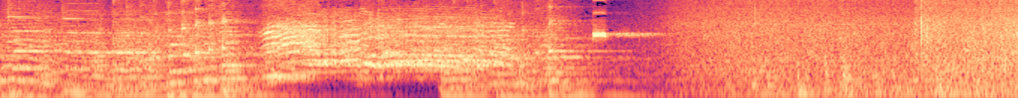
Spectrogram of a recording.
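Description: Several seconds of echoing, tonal background sound give way to a sharp impact and a loud, lingering rush of water as a child jumps headfirst from the one-metre diving board into a swimming pool, through a small ring thrown into the water.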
